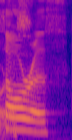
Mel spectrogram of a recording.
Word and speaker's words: thesaurus: Thesaurus. It's like a dinosaur, but with many words.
